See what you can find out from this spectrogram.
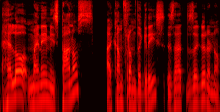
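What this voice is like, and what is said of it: Exaggerated put-on Greek accent. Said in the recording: “Can you imitate a Greek accent? ... Yours is way overcooked. You're one level away from being, hello, my friend.”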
